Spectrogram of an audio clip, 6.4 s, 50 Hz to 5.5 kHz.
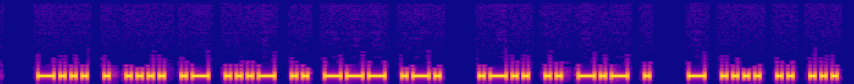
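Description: Morse code, heard as a keyed tone, about 29 wpm, 600 Hz. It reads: BEHAVIOR LIKE THIS
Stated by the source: Morse code at 29 wpm, sending Ken Follett's novel Never in English, from CW med Gnister.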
